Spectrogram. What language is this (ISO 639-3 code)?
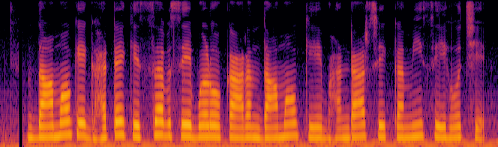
mai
